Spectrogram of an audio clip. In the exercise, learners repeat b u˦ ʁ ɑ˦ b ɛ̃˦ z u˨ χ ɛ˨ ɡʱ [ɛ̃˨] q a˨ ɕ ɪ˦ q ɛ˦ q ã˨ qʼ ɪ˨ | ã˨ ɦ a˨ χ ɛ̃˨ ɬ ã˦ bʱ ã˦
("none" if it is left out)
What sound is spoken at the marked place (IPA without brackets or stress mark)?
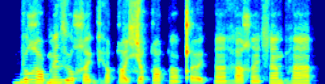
ɛ˨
